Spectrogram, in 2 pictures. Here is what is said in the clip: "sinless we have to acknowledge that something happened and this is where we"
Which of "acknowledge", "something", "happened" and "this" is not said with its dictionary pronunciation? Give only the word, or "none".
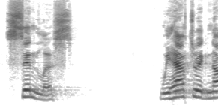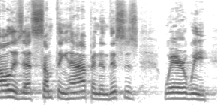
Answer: none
